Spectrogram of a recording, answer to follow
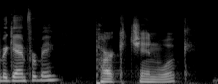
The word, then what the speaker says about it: Chan-wook: Park Chenwuk. Chen. Did I say it right on the video I put out? I think so. Parkchan Wook.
